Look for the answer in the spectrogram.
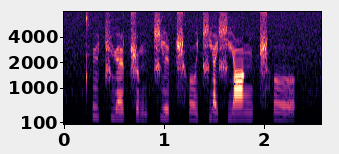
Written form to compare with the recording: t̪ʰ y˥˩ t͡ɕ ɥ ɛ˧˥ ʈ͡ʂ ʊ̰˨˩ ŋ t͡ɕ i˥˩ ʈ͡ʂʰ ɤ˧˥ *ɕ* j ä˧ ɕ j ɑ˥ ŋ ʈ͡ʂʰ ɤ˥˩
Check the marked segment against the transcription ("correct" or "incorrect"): incorrect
